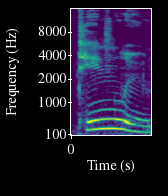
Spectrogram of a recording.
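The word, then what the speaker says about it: Ting-Lu: No, how you pronounce it? T I N G. Tingloo.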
